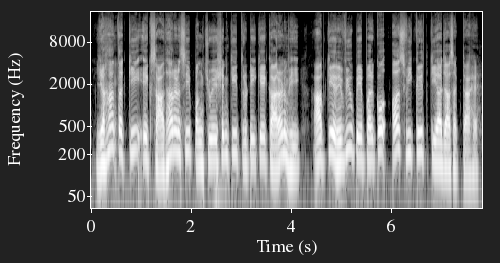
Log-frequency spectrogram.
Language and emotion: Hindi, neutral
